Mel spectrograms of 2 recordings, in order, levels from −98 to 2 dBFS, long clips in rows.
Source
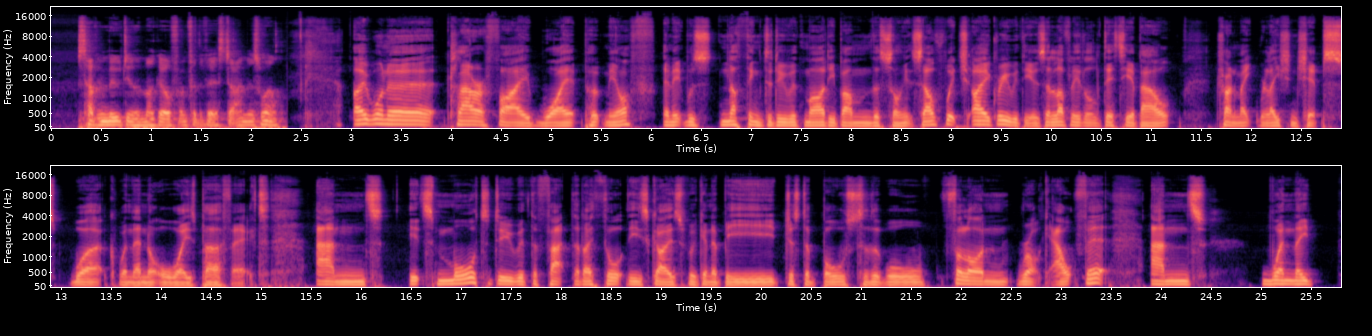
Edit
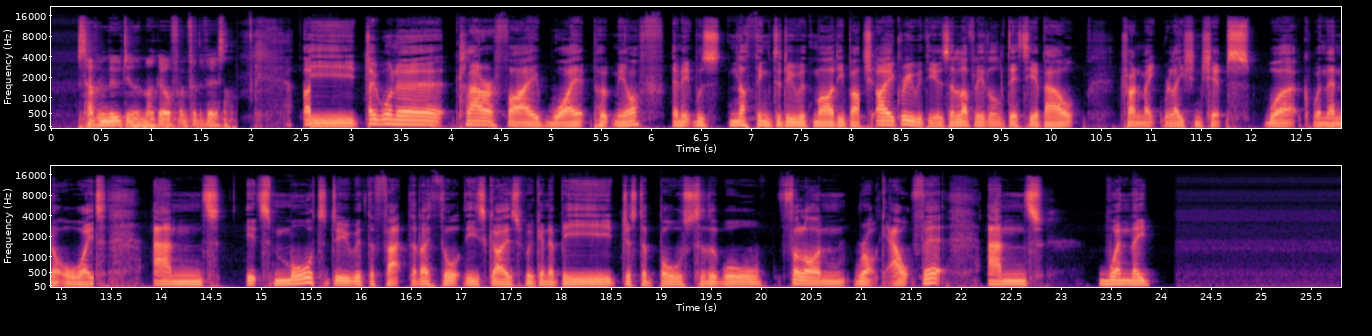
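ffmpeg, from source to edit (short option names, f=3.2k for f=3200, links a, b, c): -filter_complex "[0:a]asplit=6[a][b][c][d][e][f];[a]atrim=end=1.742[g];[b]atrim=start=2.238:end=3.102[h];[c]atrim=start=19.698:end=20.292[i];[d]atrim=start=3.098:end=8.002[j];[e]atrim=start=9.048:end=14.292[k];[f]atrim=start=14.958[l];[g][h]acrossfade=d=0.004:c1=hsin:c2=hsin[m];[m][i]acrossfade=d=0.004:c1=hsin:c2=hsin[n];[n][j]acrossfade=d=0.004:c1=hsin:c2=hsin[o];[o][k]acrossfade=d=0.004:c1=hsin:c2=hsin[p];[p][l]acrossfade=d=0.004:c1=hsin:c2=hsin"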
